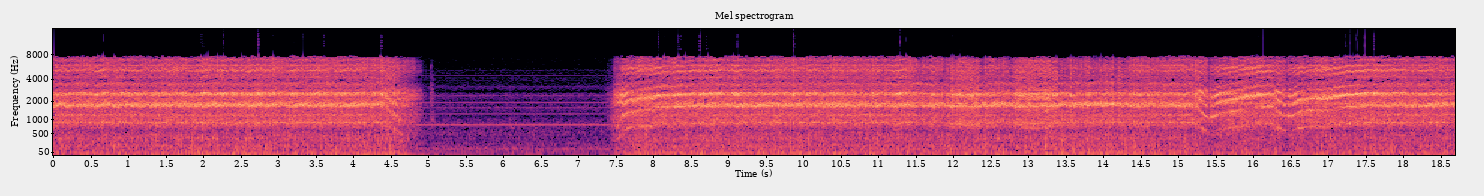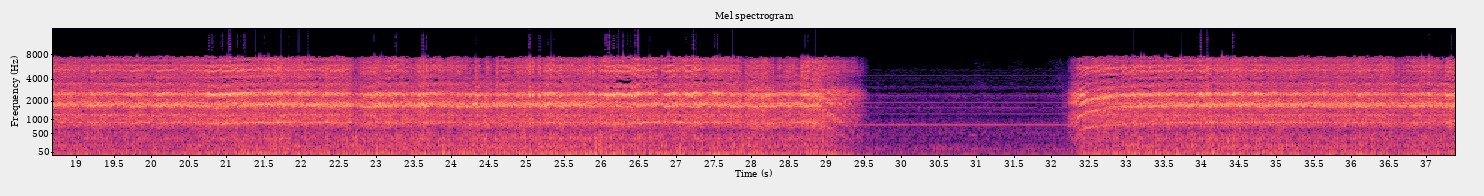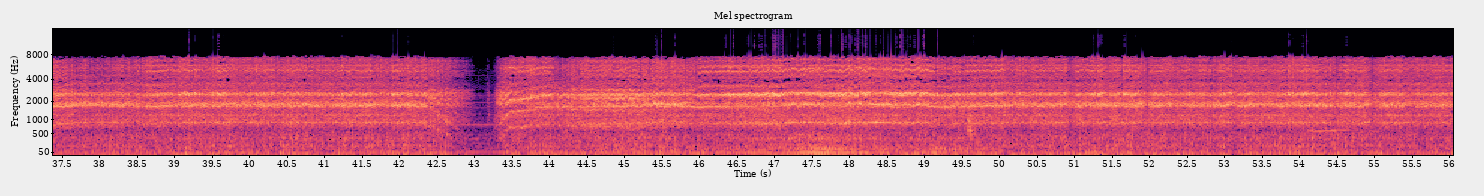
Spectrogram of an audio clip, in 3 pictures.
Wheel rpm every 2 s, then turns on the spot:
240, 230, 100, 40, 220, 230, 220, 210, 200, 230, 230, 230, 230, 230, 110, 0, 170, 230, 230, 230, 230, 120, 220, 220, 220, 230, 230, 230.
none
